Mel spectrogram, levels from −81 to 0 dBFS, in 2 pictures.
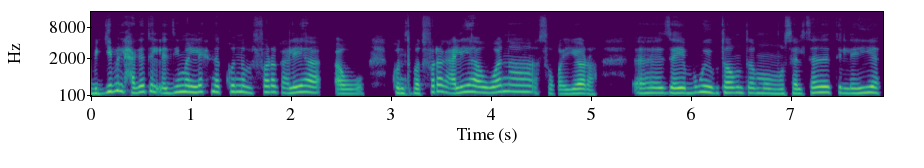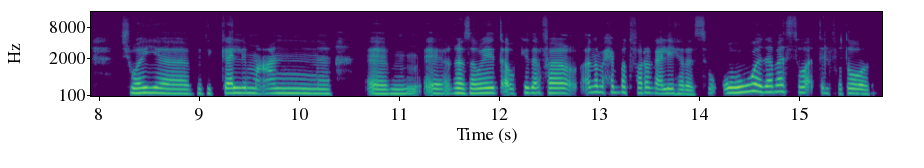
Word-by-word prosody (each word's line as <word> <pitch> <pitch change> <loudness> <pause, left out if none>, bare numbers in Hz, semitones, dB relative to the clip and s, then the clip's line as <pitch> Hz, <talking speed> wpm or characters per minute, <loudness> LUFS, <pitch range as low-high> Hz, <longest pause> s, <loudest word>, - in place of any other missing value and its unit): بتجيب 210 +9 +2
الحاجات 260 -1 +2
القديمة 255 +2 +2
اللي 250 +1 +5
إحنا 270 -1 -1
كنا 270 +1 0
بنتفرج 250 +3 -1
عليها، 235 +2 +2 0.2
أو 185 0 -3 0.3
كنت 205 -1 -2
باتفرج 255 +7 0
عليها 245 +5 +3
وأنا 265 +2 +1
صغيرة، 185 -1 -1 0.4
آآ، 220 +1 0
زي 220 0 +4
بوجي 240 +4 +1
وطمطم، 225 -2 -1
والمسلسلات 200 +5 0
اللي 205 -2 -2 0.2
هي - - -3 0.3
شوية 210 -3 +2
بتتكلم 210 +3 0
عن، 200 +2 -3 0.9
آمم، 185 0 -2
آآ 195 0 -2
غزوات 210 +1 +3
أو 195 - -1
كده، 220 0 -1
فأنا 215 +3 0
باحب 245 0 -5
أتفرج 225 -2 -3
عليها 190 -1 -1
بس، 165 -3 -6
و - - -9
وهو 245 +7 +5
ده 250 0 +2
بس 275 -2 -4
وقت 235 -2 -4
الفطار. 195 -2 -2
220 Hz, 150 wpm, -22 LUFS, 200-245 Hz, 0.9 s, اللي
